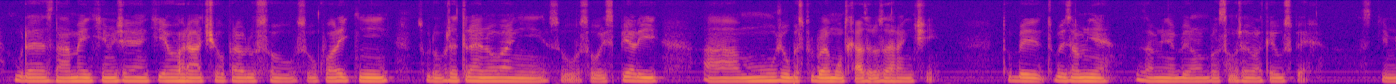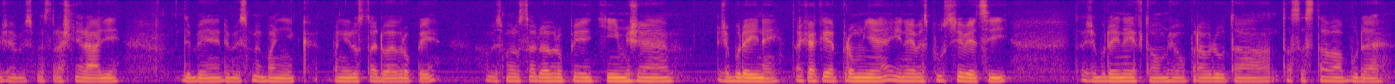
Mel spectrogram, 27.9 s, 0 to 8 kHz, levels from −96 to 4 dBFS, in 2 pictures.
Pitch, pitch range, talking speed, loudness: 120 Hz, 115-125 Hz, 175 wpm, -31 LUFS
